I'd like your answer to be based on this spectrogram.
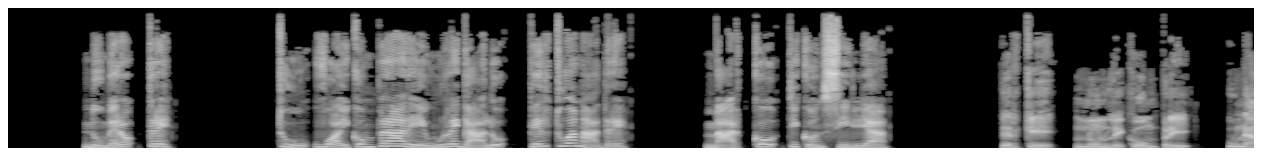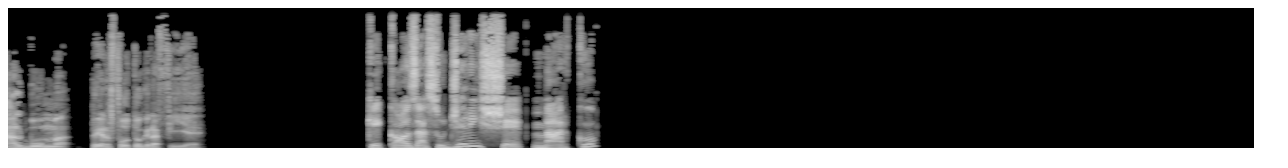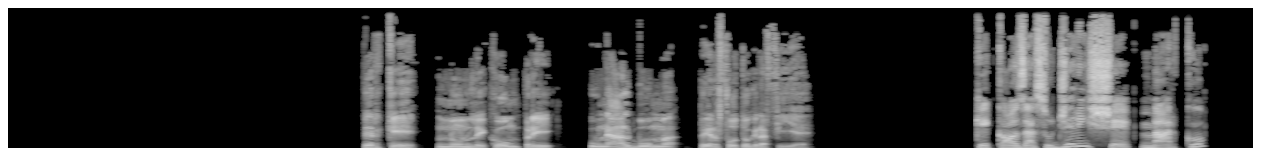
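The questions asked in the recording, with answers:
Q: Che cosa suggerisce Marco?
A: un album per fotografie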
